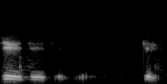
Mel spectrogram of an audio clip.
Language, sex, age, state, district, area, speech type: Hindi, male, 45-60, Bihar, Samastipur, urban, conversation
